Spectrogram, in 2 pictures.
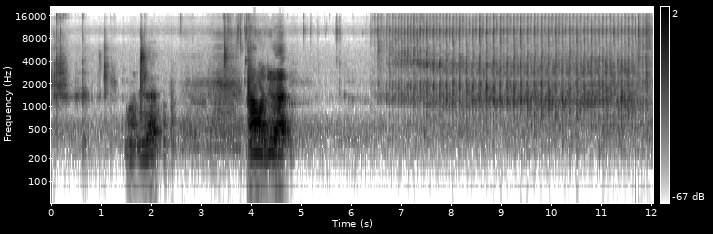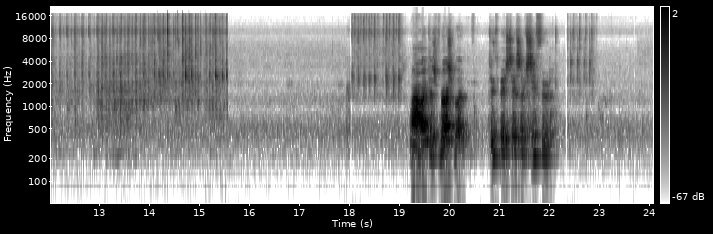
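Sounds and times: toothbrush scrubbing teeth: 6.4s - 15.6s, 18.0s - 19.2s.

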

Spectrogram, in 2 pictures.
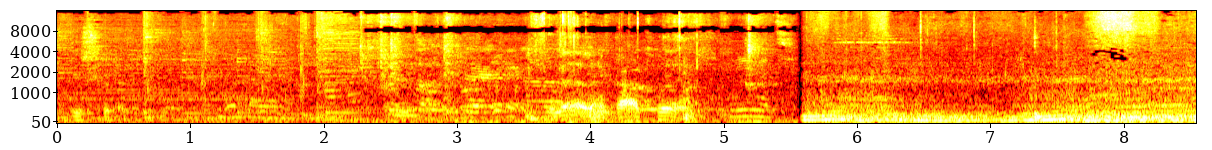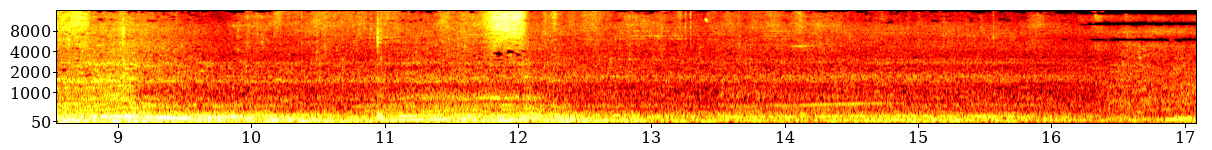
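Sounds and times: vehicle engine revving: 5.6s - 17.0s.

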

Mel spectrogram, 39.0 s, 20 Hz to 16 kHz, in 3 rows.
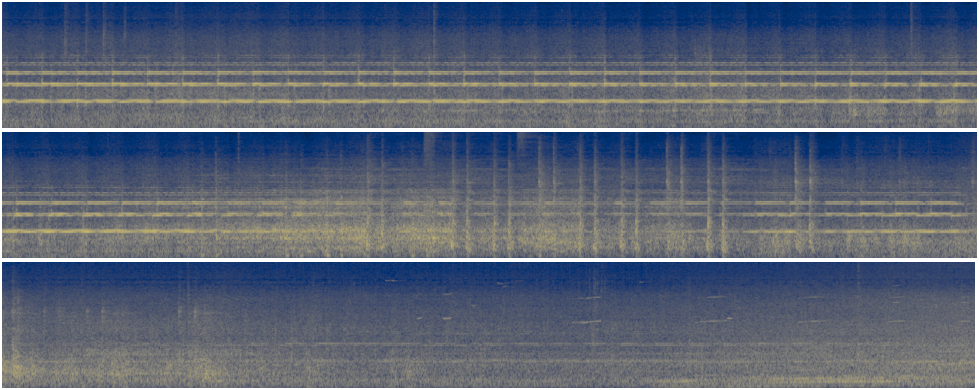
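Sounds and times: road traffic: 0.0s - 38.9s
train wheels clicking over rail joints: 15.5s - 32.9s.

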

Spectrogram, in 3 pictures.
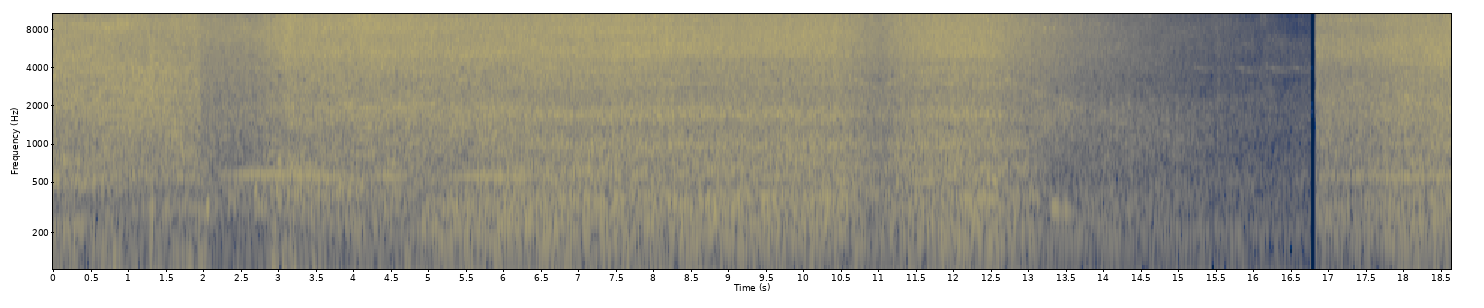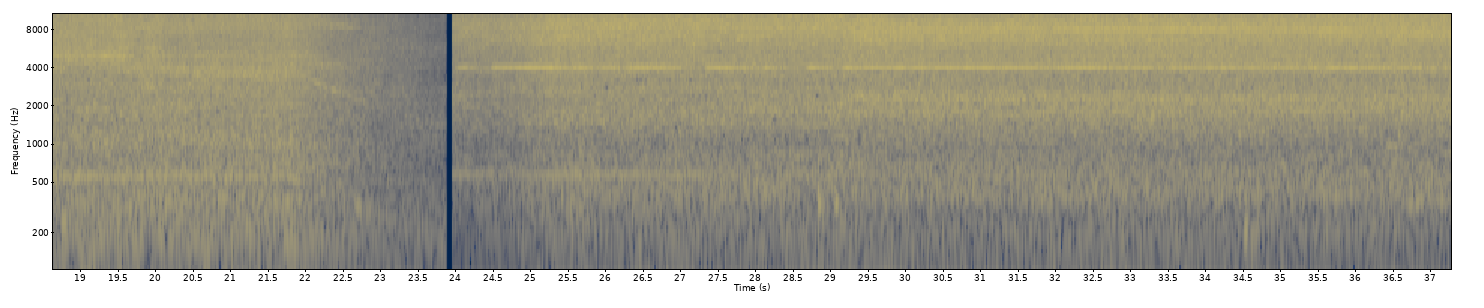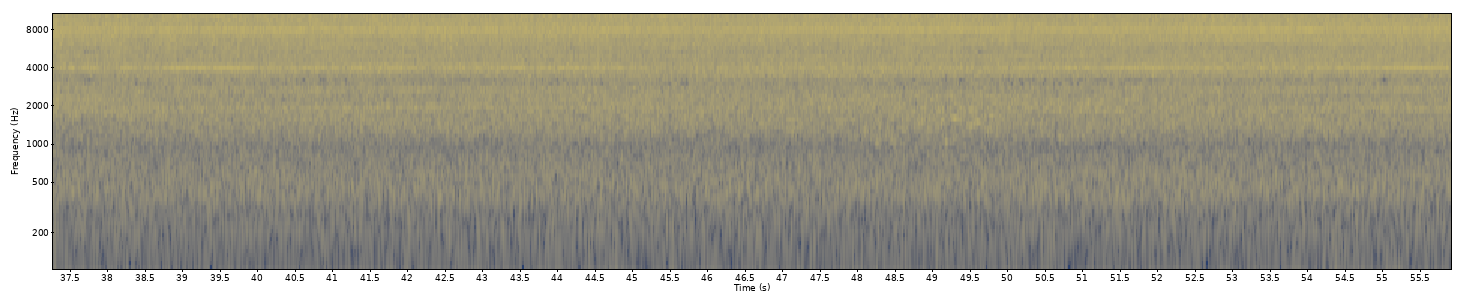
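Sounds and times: vacuum nozzle on filter: 0.0s - 13.8s, 24.0s - 39.9s
handheld vacuum cleaner motor: 0.0s - 14.2s, 16.8s - 23.2s, 23.9s - 55.9s.

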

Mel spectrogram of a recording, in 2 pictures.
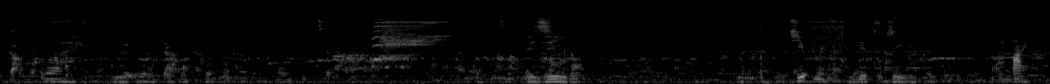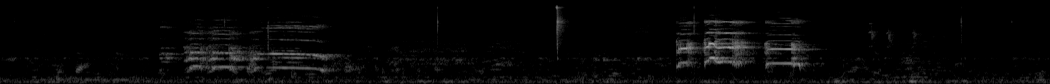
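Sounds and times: rooster crowing: 12.1s - 14.0s, 17.2s - 18.8s.

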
